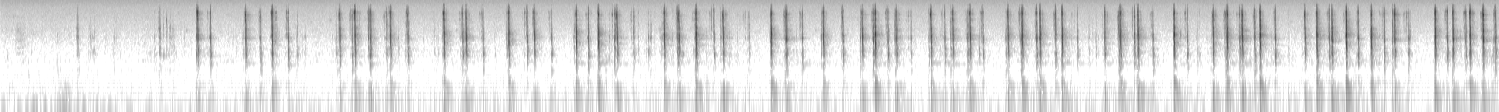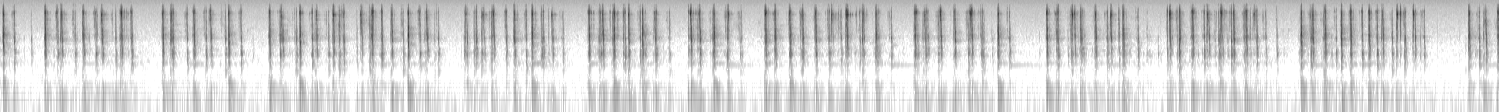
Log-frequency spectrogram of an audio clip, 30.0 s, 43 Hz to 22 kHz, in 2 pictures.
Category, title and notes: Sound effects > Other mechanisms, engines, machines
Slow Methodical Typing
Slow and methodical typing on a mechanical keyboard. Recorded using a Pyle PDMIC-78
